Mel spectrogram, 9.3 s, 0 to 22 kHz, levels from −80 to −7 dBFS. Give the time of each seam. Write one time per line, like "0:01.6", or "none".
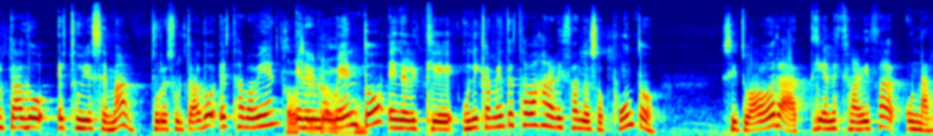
none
